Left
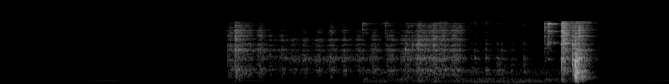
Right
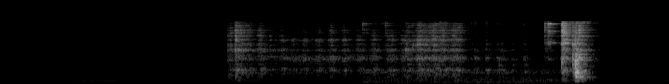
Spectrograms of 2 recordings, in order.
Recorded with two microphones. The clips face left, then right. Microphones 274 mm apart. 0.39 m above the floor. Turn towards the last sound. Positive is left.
turn(degrees=65)  # may be behind; listen again after turning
